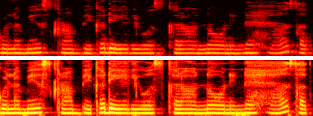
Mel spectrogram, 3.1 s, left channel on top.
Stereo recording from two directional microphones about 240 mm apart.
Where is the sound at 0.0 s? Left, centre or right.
Right.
